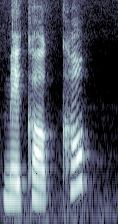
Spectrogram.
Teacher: we have to carry the k sound for make to the next word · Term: blended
